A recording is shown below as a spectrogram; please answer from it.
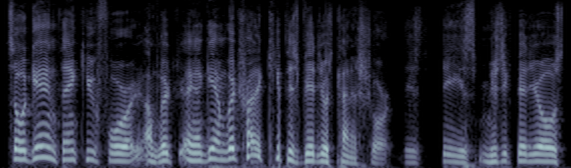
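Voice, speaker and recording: A man's voice: fairly high pitch, a little fast, warm tone, smooth, no room sound. A middle-aged man hosting a music reaction channel, chatting casually to camera in a rambling, self-correcting way and swearing now and then.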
